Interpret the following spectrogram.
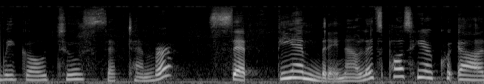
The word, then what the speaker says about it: septiembre: Septiembre. Now let's pause here a little bit so I can explain you something. Septiembre. See that P? It is pronounced slightly.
